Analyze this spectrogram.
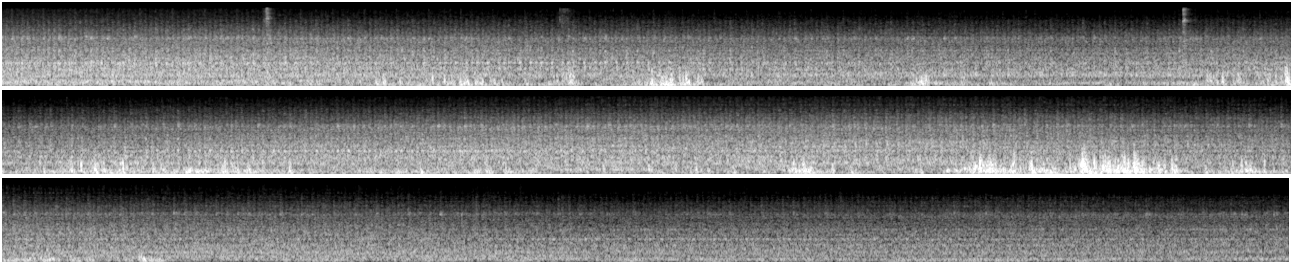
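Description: Truck engine idling steadily, with irregular low rumbles over it that are loudest about two-thirds of the way through.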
